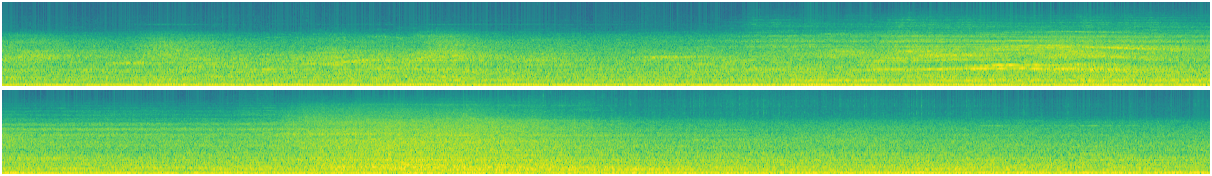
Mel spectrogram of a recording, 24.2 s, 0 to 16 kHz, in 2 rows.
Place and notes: berlin, littenstr. - diffuse sound field in courtyard
diffuse sound field: echoes and reflections of the nearby christmas market fun fair. a helicopter appears at the end, maybe a sign for the increased security measures against terroristic threads this year...
Berlin, Deutschland, 5 December 2010, ~21:00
